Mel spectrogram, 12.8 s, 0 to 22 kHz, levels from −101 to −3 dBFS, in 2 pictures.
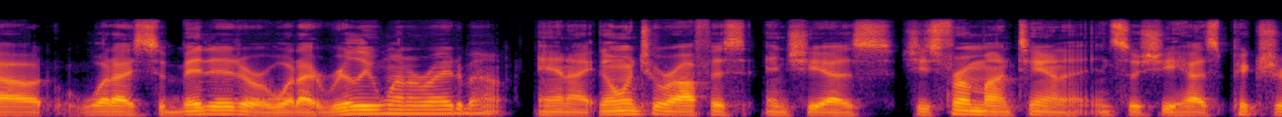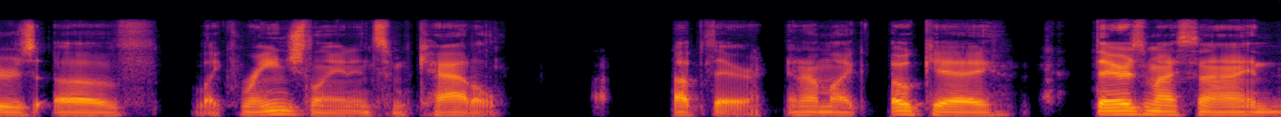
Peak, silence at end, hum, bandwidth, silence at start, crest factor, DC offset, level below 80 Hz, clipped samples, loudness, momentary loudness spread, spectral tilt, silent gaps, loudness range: -8 dBFS; 0 s; none; 11.5 kHz; 0 s; 20 dB; under 0.1%; -58 dBFS; under 0.1%; -27 LUFS; 10 LU; -4 dB/octave; 7.24-7.38 s, 8.98-9.36 s, 9.49-9.76 s, 11.78-11.88 s; 6 LU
